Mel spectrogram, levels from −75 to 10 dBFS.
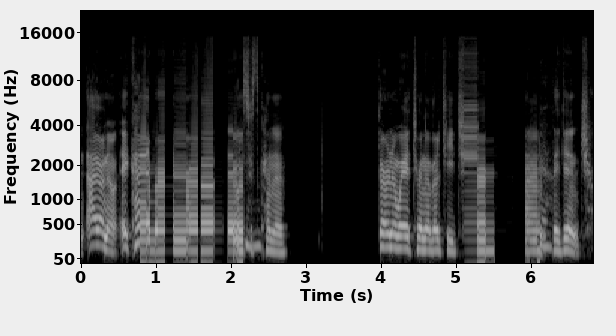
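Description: From 0.79 to 2.16 s, and again from 5.11 to 6.12 s, the speech goes robotic: a stiff, metallic buzz at 134 Hz that only loosely tracks the words. That's robotic sound from repeated short buffers, likely caused by audio arriving too slowly, so the playback loops a chunk of about 7.5 ms over and over. In both stretches pretty much all of it is repeats, which stamps that fixed pitch on everything.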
